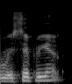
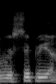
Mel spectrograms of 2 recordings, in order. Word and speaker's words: recipient: A person who receives something is a recipient. A person who receives an email is a recipient, not a recipient.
